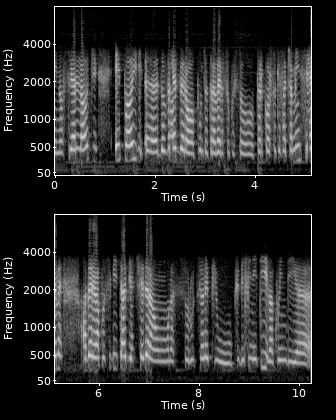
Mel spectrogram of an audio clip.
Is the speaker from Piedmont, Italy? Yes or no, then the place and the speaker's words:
yes; Turin, Piedmont, Italy; moved away as an adult; now in France; In Francia ci lavoro, ci vivo ormai da 6 anni. Io ho sempre vissuto, sono di Torino, ho sempre vissuto in Italia, poi ho fatto una parte dei miei studi in Francia tramite uno scambio Erasmus e ci sono rimasta.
